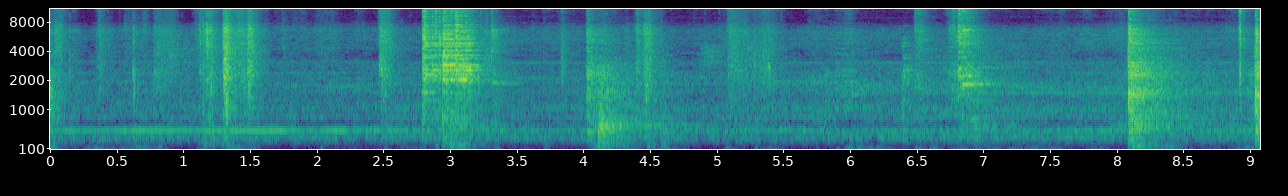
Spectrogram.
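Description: Intermittent sharp metallic knocks and clatter, about six strikes spread a second or two apart, each with a short ring.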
